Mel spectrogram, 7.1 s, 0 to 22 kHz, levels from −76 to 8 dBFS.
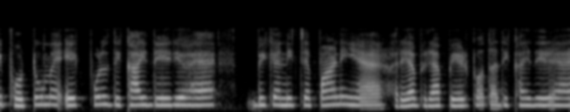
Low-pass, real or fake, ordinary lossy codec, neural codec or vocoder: none; fake; none; codec, 16 kHz, 2 kbps, X-Codec, WavLM features, trained on Multilingual LibriSpeech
